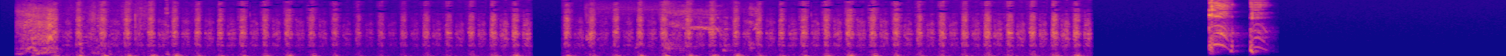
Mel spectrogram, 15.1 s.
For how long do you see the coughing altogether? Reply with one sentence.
You can hear the coughing for 4 seconds altogether.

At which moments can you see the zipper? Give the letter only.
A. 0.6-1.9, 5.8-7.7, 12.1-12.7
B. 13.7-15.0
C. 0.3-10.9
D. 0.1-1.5
D.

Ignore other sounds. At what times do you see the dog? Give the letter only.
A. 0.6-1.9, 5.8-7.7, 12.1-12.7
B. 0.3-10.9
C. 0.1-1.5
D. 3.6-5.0
B.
